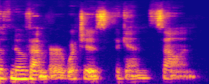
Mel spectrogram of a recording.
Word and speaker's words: Samhain: Yes, Samhain.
